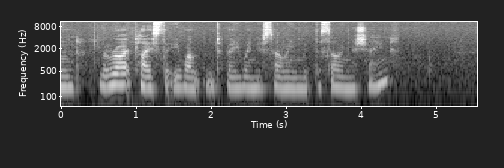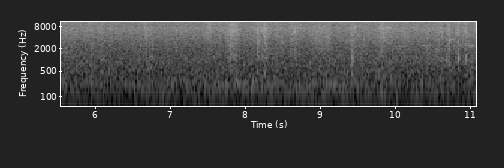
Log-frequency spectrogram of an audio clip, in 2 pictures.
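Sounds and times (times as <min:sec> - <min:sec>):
fabric and pins rustling: 0:00.0 - 0:11.0.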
